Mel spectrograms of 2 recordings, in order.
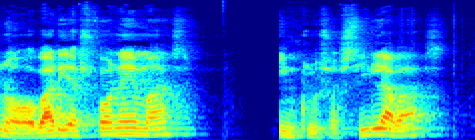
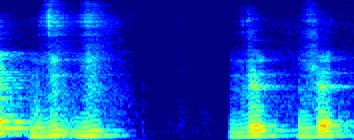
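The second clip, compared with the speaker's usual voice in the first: whispered v sound; 13 dB quieter, slower than usual. Shown as a demonstration. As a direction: buzz the v softly, voiceless and quiet. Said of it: "el sonido de la V".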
